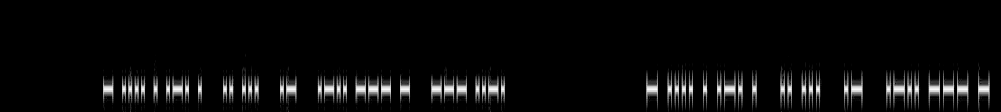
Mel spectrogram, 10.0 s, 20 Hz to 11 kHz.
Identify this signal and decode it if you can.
Morse code, heard as a keyed tone, about 33 wpm, 700 Hz. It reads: THERE IS A LOT OF THERE IS A LOT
